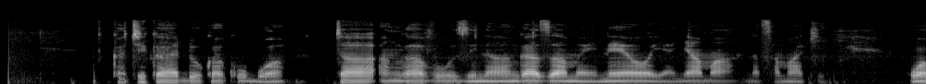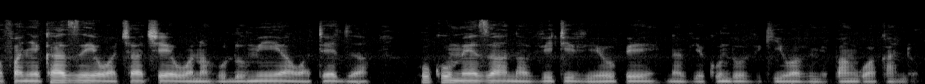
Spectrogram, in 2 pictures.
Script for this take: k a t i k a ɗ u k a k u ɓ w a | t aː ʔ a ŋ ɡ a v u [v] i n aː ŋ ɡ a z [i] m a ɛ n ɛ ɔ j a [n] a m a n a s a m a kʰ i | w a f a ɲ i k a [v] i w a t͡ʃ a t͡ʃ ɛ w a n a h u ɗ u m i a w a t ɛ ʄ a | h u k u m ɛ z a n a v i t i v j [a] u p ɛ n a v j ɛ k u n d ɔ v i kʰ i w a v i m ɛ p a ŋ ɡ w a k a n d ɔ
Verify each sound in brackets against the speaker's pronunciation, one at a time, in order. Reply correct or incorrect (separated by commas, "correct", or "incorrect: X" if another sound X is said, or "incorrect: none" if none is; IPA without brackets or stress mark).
incorrect: z, incorrect: a, incorrect: ɲ, incorrect: z, incorrect: ɛ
